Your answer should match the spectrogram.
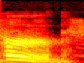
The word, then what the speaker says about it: herb: is a spice well an herb we say and we we do not pronounce the h that is an herb how can i read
